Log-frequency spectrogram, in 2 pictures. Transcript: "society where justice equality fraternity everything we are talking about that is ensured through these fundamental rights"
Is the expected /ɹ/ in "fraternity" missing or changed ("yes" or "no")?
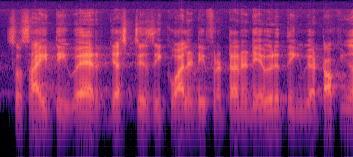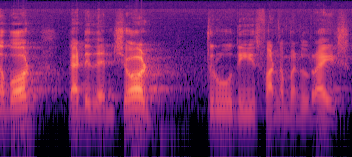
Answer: no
